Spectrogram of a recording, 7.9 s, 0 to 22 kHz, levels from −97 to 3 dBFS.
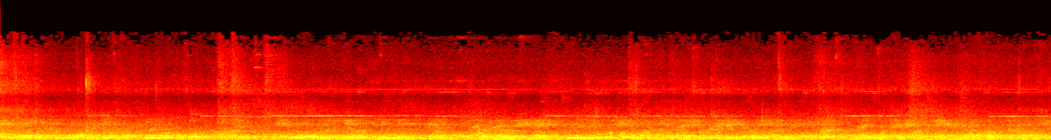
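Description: Nothing's wrong with this bit of everyday sound; I can't pick out a single technical problem anywhere in it.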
